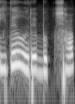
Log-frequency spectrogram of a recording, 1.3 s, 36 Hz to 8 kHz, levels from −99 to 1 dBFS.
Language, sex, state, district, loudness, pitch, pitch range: Tamil, female, Tamil Nadu, Nilgiris, -13 LUFS, 220 Hz, 210-235 Hz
